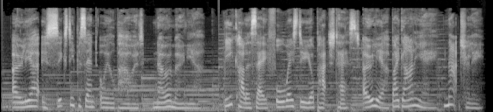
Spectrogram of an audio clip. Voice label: Douce Rassurant; Garnier Olia

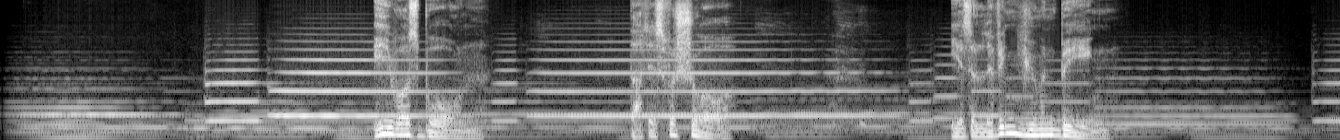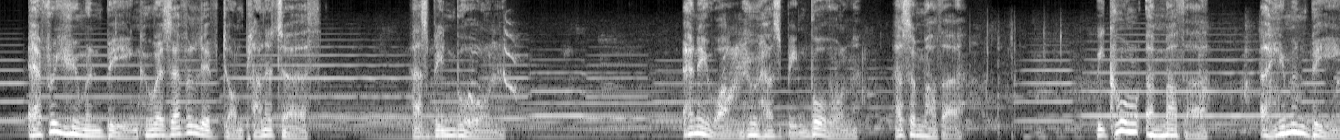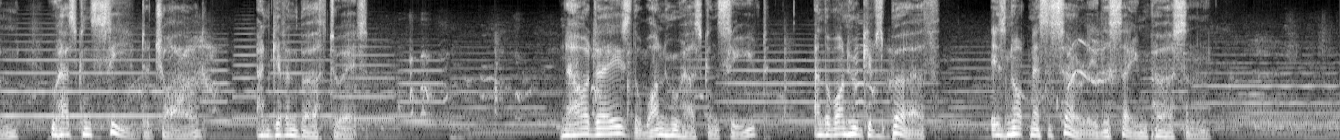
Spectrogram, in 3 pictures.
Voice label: Narration; evoquant Film Material Boy 2016

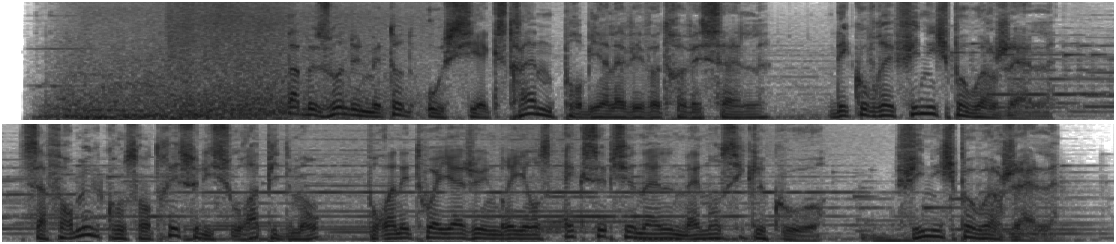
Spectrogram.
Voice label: PUB POWER GEL; FINISH

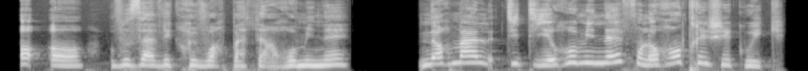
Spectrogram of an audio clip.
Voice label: PUB RADIO Voix dessin animé; QUICK

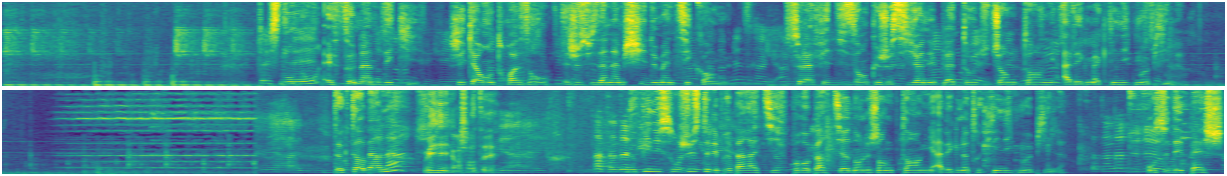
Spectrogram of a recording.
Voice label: VF Documentaire Médecines d'ailleurs Ladakh; Arte; Bonne Pioche

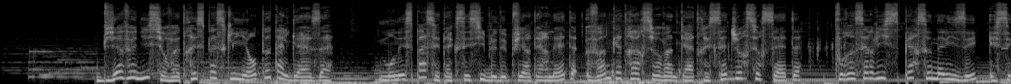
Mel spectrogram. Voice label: didactique douce convaincante

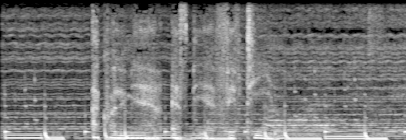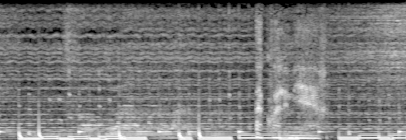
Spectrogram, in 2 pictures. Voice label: anglais

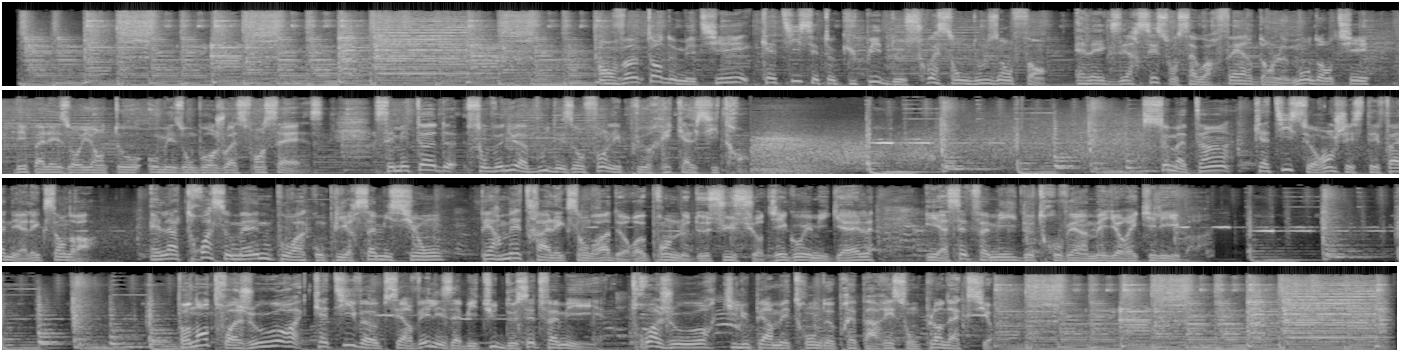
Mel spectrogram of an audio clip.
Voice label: Voix off; Super Nanny

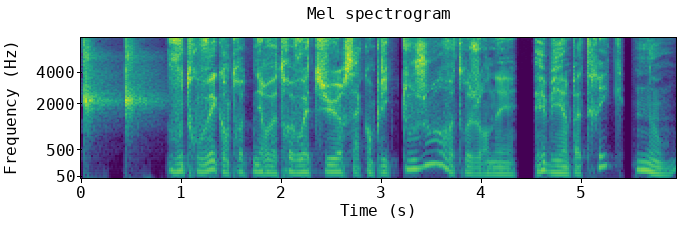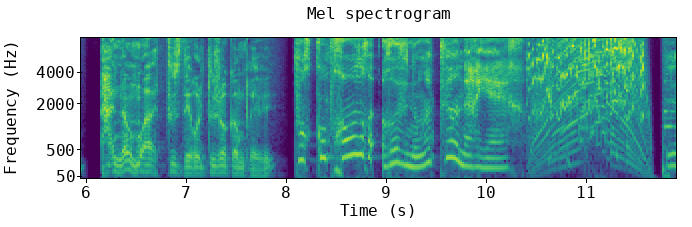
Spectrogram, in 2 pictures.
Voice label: RADIO; Norauto; Delais Respectes

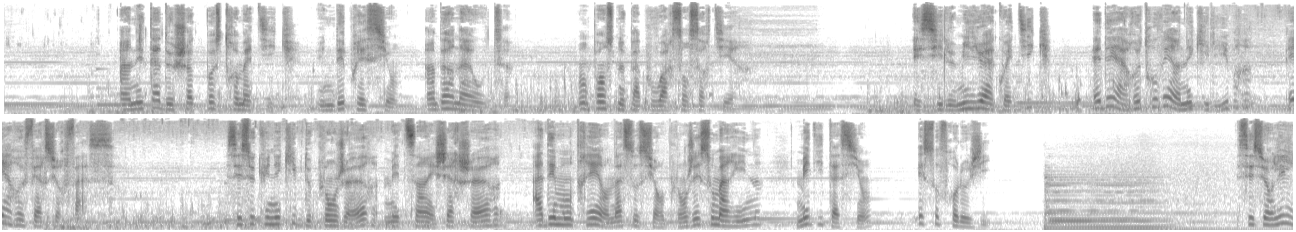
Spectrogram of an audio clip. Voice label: DOCU NARRATION plonger pour guerir; voix-off

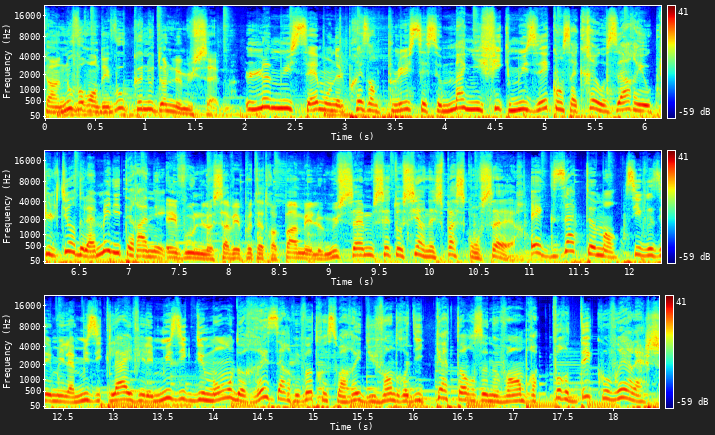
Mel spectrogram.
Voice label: Jazz radio; le mucem

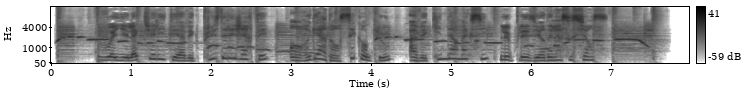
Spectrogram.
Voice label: billboard souriante; KINDER MAXI

